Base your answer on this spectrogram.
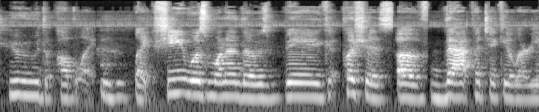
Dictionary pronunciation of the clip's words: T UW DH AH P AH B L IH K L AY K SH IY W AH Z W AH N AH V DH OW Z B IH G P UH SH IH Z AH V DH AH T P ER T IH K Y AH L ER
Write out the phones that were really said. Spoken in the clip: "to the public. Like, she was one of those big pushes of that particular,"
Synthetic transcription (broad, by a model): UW DH AH P AH B L IH K L AY K SH IY W AH Z W AH N AH V DH OW Z B IH G P UH SH IH Z AH V DH AH T P ER T IH K Y L ER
